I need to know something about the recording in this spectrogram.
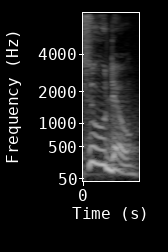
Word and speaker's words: pseudo: yeah like for example words that starts with the P and the second letter in the word is an S and then you can't pronounce the pecos a P is now silent yeah yeah psychology yes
